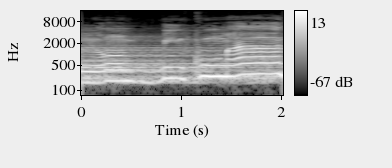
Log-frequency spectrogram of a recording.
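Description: A man's voice reciting the Quran in a melodic chant, holding long, ornamented notes. A brief break comes about a second in, then a higher note is held.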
